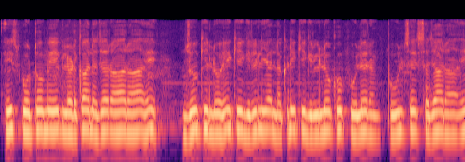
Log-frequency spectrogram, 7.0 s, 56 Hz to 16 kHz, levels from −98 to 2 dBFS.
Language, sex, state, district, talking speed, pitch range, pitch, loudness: Hindi, male, Rajasthan, Jaipur, 215 wpm, 155-165 Hz, 160 Hz, -13 LUFS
